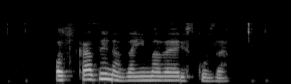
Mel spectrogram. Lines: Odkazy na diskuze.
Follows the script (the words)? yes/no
no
